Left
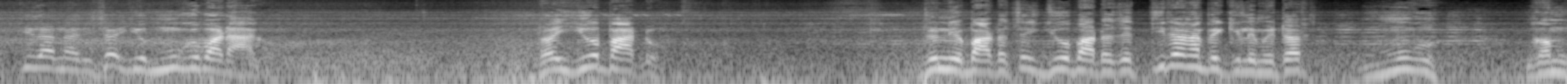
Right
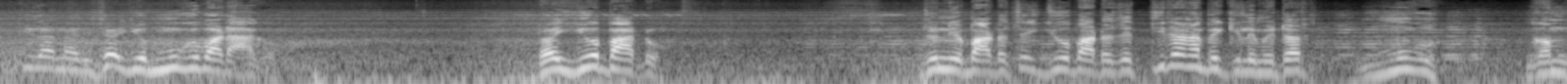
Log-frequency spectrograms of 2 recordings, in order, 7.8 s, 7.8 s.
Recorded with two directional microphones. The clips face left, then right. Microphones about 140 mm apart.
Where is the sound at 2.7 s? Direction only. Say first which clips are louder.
Right 6 dB; 45° right (ahead or behind).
